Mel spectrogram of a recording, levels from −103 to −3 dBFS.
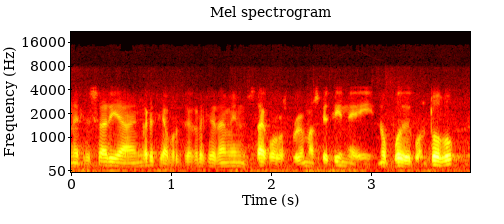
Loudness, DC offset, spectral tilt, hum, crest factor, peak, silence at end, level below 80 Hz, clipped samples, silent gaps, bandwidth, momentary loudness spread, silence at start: -26 LUFS; under 0.1%; -6.5 dB/octave; none; 20 dB; -6 dBFS; 0 s; -52 dBFS; under 0.1%; none; 7.4 kHz; 10 LU; 0 s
